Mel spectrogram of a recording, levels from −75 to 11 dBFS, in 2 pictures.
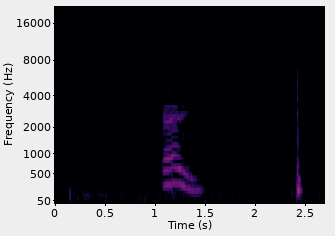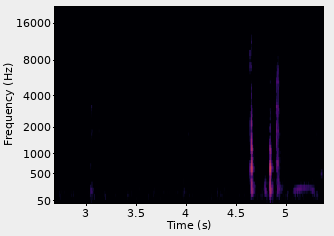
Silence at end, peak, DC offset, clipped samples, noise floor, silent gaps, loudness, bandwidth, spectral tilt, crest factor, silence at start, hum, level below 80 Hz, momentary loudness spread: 0.1 s; -20 dBFS; under 0.1%; under 0.1%; -78 dBFS; none; -48 LUFS; 16 kHz; -4.5 dB/octave; 32 dB; 1.05 s; none; -86 dBFS; 17 LU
